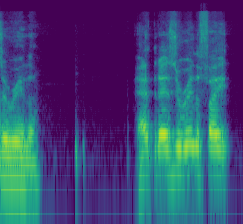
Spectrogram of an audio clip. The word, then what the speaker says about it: Abdullaev: I think I said his name. I I don't know. I probably said it right. No, I ain't say his name right. I said that last time and I was wrong. Uh let me see. Who is that dude name? Yeah, it was Abdullaev.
